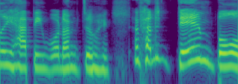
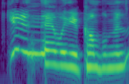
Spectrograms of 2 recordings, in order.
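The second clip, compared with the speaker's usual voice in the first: ordinary delivery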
